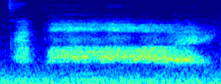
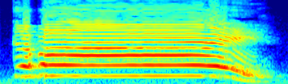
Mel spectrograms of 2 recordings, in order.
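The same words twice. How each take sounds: First: The word is said very quietly. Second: The word is said very loudly. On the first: "Let's say goodbye as quiet as we can" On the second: "Let's say goodbye as loud as we can"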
